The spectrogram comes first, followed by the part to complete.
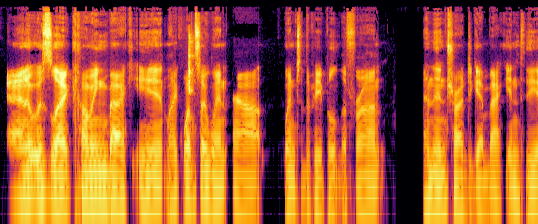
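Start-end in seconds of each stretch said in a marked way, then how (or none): none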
